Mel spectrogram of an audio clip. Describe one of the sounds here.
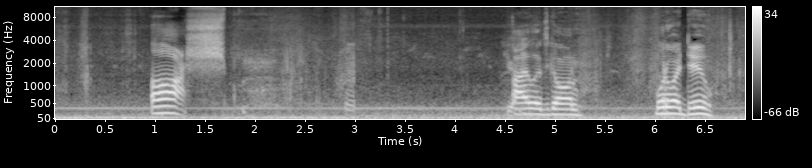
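A young man talks casually nearby, outdoors.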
